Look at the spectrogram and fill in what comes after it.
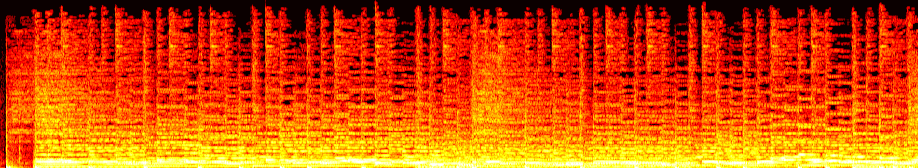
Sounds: Music, Video game music

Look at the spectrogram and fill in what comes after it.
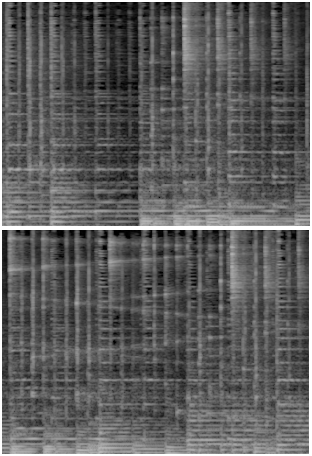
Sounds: Music

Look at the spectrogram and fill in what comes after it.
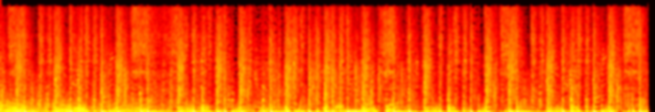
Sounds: Music

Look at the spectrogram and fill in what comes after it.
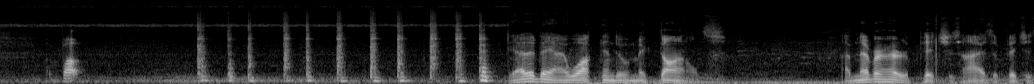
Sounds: Speech

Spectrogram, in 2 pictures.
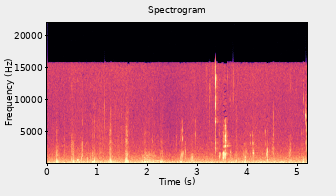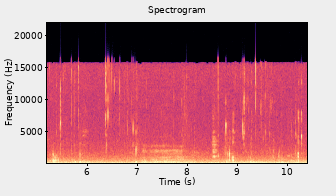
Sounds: people slurping

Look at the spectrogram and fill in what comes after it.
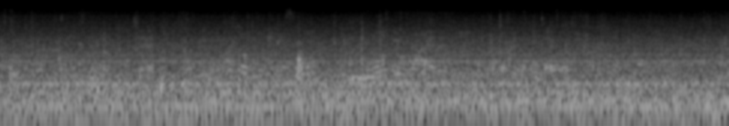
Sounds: Speech, outside, rural or natural

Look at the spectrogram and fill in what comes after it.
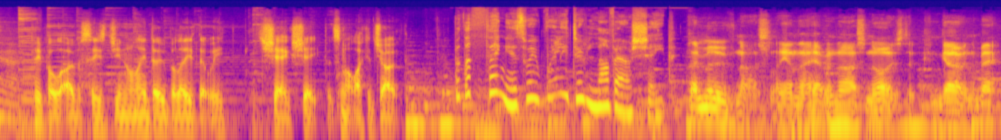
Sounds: Music, Speech

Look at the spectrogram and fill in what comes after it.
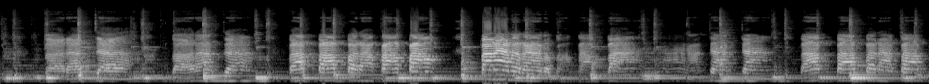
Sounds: Male singing, Music

